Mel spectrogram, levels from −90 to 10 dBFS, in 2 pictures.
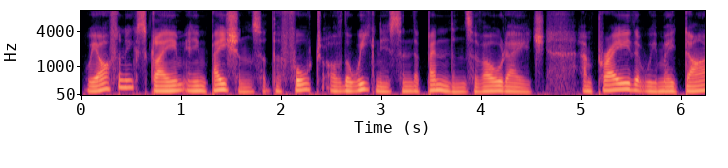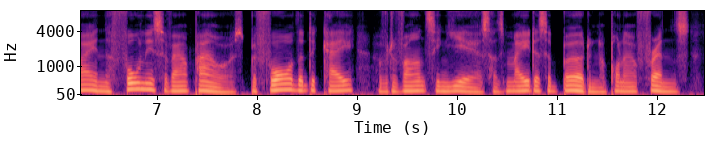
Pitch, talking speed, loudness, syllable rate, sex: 125 Hz, 200 wpm, -17 LUFS, 5.2 syllables/s, male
